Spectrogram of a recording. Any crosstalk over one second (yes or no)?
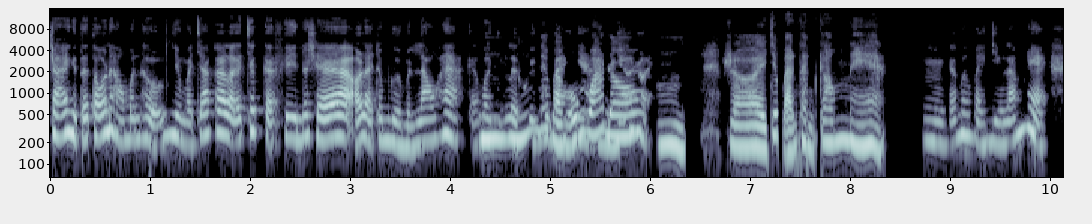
yes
